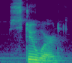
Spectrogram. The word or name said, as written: Steward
